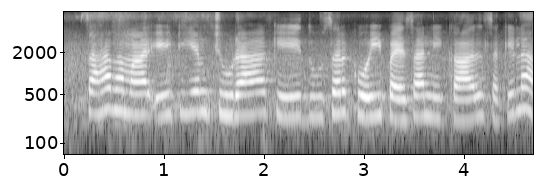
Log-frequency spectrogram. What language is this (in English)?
Bhojpuri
